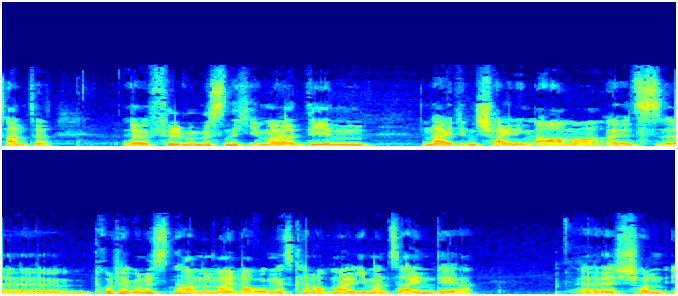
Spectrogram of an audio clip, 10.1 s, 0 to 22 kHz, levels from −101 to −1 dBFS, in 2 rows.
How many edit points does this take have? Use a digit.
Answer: 0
